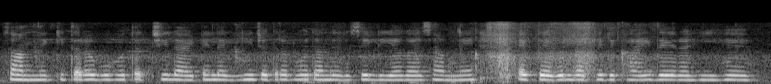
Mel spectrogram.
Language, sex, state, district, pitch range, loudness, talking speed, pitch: Hindi, female, Maharashtra, Aurangabad, 210-220 Hz, -16 LUFS, 180 wpm, 215 Hz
